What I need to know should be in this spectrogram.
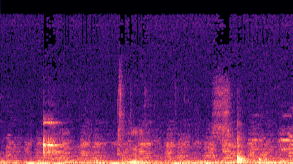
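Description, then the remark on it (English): Glasses clink together a few times in a toast, in quick, uneven succession and fairly bright, over a steady low background hum with faint murmuring voices. “All right, I got enough to toast.”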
